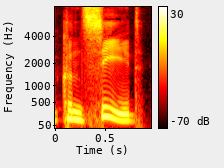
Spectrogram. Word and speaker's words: concede: To concede, concede. Again, there is a schwa sound, concede. And that means that this syllable isn't stressed. The following syllable, seed, the seed syllable is stressed instead.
